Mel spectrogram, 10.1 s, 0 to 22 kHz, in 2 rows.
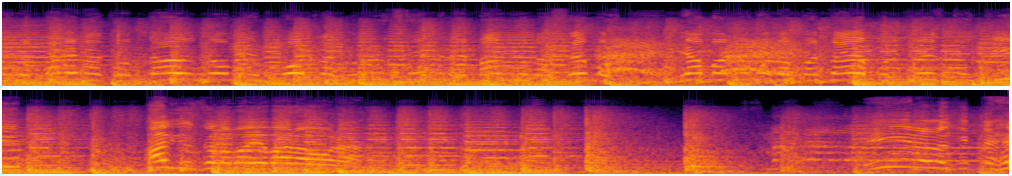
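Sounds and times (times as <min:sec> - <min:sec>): man calling out: 0:00.0 - 0:07.0, 0:08.8 - 0:10.0
low background music: 0:00.0 - 0:10.0.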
